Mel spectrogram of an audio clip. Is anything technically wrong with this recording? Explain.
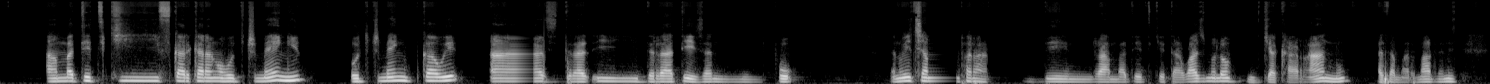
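Yes, there are several network-style playback faults here, all typical of a speech call over a shaky connection.

Call audio freeze at 5.11 to 5.35 s and 9.29 to 9.59 s: the sound smears into a fading buzz for about 0.22 s and 0.27 s, likely from delayed packets draining the jitter buffer. Nothing is lost, it just pauses.

Skip ahead at 5.43 to 5.46 s and 9.85 to 9.88 s: playback jumps forward, dropping roughly 150 ms and then 200 ms, so the speech gets spliced together abruptly.

Jitter buffer slow-down at 5.94 to 6.86 s (86% speed, 134 ms added) and 10.06 to 11.78 s (89%, 197 ms added): repeated pitch periods stretch the speech without changing pitch, which sounds a bit drawn out.

Jitter buffer speed-up from 13.19 to 14.89 s: the buffer trims short pitch-period chunks, around 150 ms in total, so the speech runs at 109% and sounds slightly rushed.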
